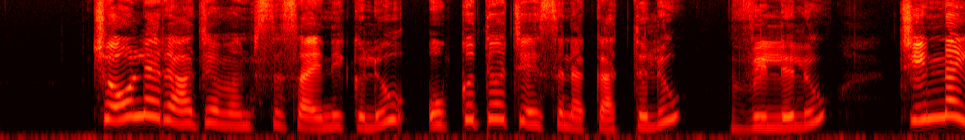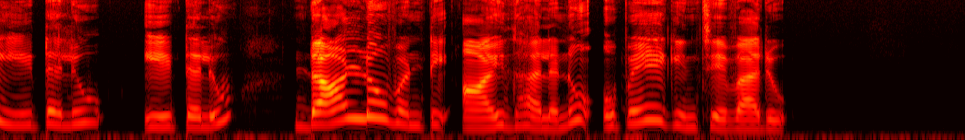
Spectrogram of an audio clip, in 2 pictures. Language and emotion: Telugu, neutral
